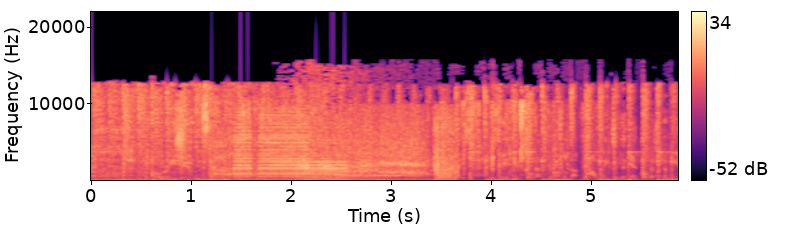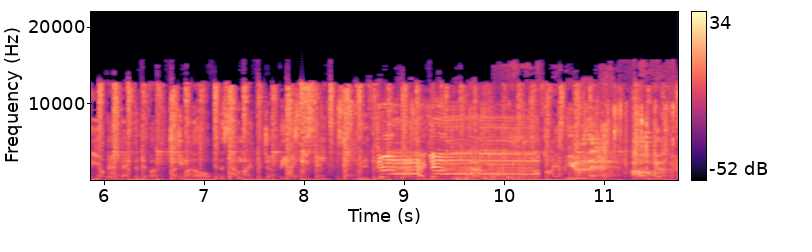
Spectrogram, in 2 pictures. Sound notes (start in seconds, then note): 1.2 loud car yelling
